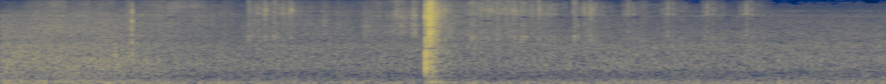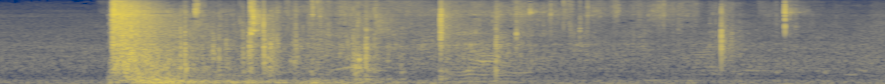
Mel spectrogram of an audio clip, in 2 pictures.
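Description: A firework mortar tied beside a dummy head explodes with one loud, sharp blast midway, followed by crackling and scattered pops, after a small snap earlier; the surroundings are otherwise quiet.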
